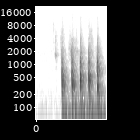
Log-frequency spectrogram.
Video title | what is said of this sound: F1 Guess the Sound Game (Phonics) 14/01/21 | that is me knocking on the door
